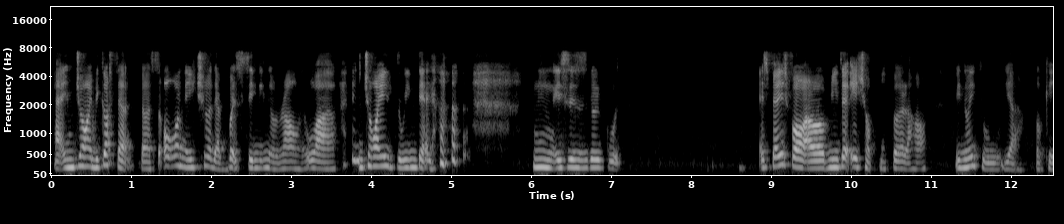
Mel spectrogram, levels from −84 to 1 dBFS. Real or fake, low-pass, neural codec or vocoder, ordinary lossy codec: fake; 7.2 kHz; codec, 16 kHz, 8 kbps, FunCodec, trained on LibriTTS, 25 frames a second; Opus, 64 kbps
